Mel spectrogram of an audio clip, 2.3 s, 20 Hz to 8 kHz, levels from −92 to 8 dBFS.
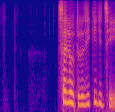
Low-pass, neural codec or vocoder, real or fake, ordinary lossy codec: none; codec, 16 kHz, 0.3 kbps, FocalCodec; fake; none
